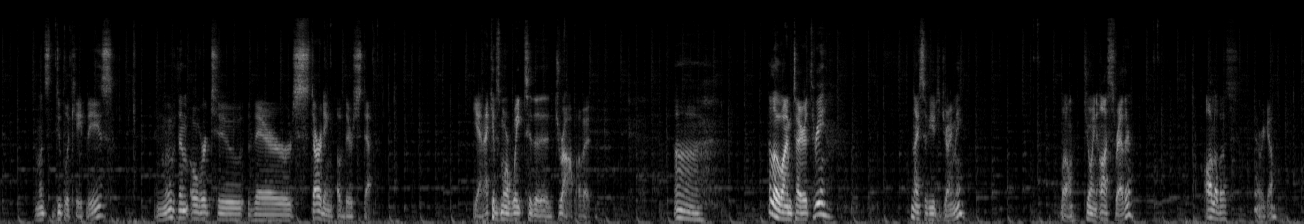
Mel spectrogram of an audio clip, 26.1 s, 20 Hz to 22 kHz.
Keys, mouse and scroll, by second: 2.6 shift+d, 7.5 click, 7.7 space, 9.5 space, 20.7 click, 23.1 click, 23.7 space, 25.7 space.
